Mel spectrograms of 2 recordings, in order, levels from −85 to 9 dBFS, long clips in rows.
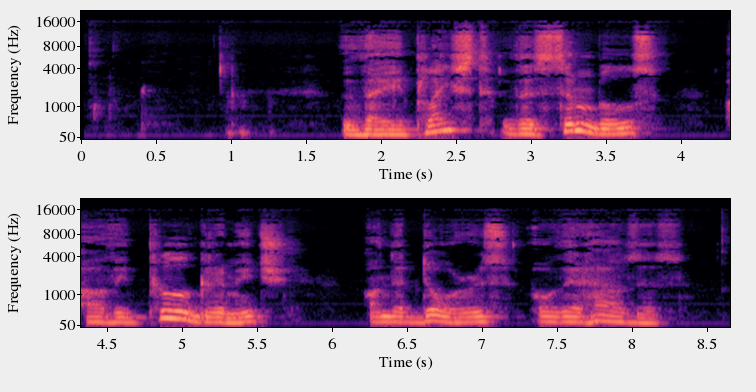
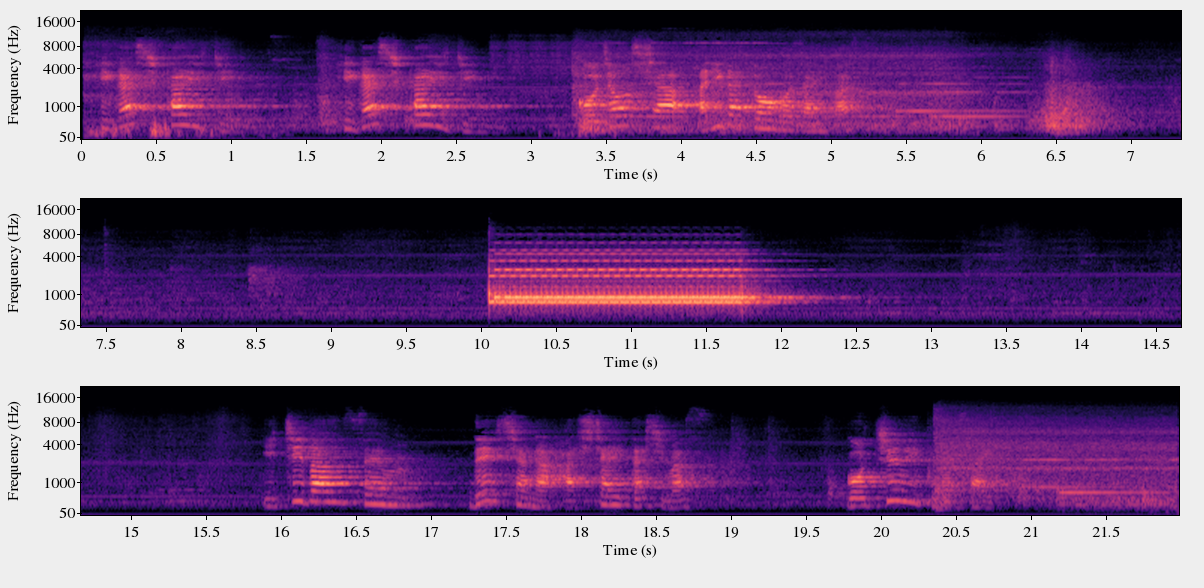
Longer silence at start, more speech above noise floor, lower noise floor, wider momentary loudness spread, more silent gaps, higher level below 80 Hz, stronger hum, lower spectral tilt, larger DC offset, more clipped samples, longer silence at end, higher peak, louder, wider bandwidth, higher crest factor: first, 0.95 s vs 0.15 s; first, 38 dB vs 32 dB; about the same, -56 dBFS vs -54 dBFS; second, 17 LU vs 24 LU; neither; first, -52 dBFS vs -76 dBFS; second, none vs 60 Hz at -65 dBFS; first, -4.5 dB/octave vs -1.5 dB/octave; neither; neither; first, 0.3 s vs 0 s; about the same, -2 dBFS vs 0 dBFS; second, -18 LUFS vs -15 LUFS; first, 17 kHz vs 11.5 kHz; about the same, 18 dB vs 18 dB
